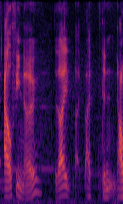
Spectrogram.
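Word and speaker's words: Alphinaud: It's Alfino. Did I I didn't I would never think to have pronounced it that way.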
